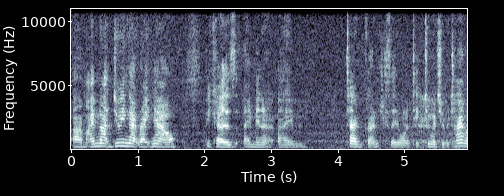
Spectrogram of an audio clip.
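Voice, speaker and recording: Clear echo from the room follows a woman as she talks. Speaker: art teacher. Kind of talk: tutorial.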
